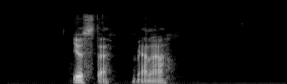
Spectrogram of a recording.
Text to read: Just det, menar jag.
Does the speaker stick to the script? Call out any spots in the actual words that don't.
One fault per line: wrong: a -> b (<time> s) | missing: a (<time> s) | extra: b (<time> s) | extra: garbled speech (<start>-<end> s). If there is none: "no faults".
no faults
